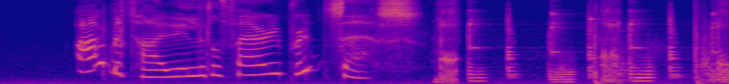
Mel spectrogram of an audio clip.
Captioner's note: snorting; snorts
